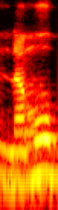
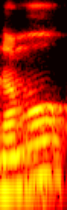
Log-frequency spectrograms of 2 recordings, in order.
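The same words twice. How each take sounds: First: The first consonant is a dental n. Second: The first consonant is a retroflex n. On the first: It turns the word into Sanskrit. The speaker calls it wrong. "नल वाला न" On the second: It keeps the whole mantra in Prakrit. The speaker calls it right. "इसमें न बाण वाला है"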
